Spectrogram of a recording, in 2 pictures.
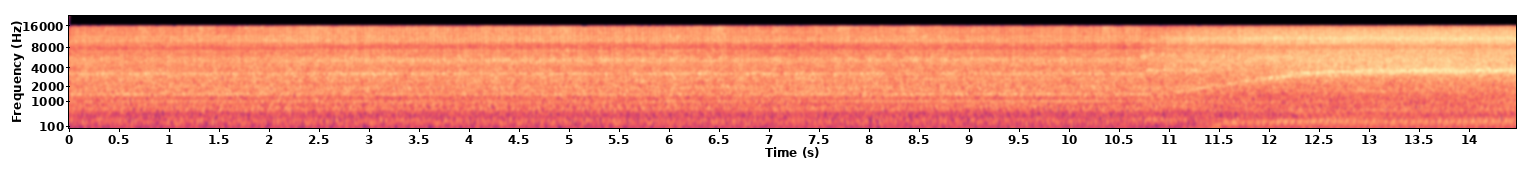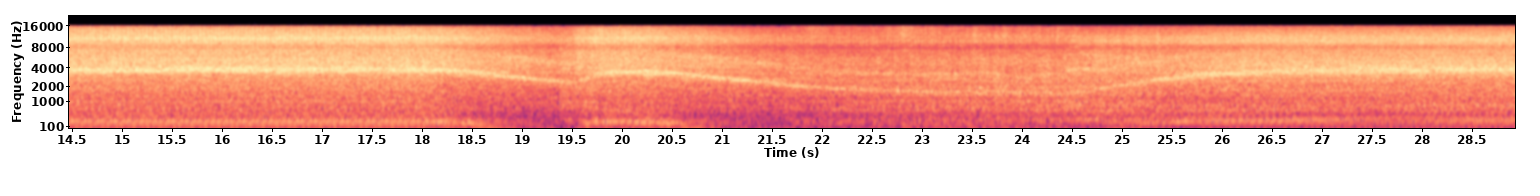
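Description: Detroit Diesel Series 60 inline-six diesel engine idling, then revved up about eleven seconds in and held at a higher speed for several seconds. It drops back with a quick blip of the throttle, idles again, and is revved up and held once more near the end.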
